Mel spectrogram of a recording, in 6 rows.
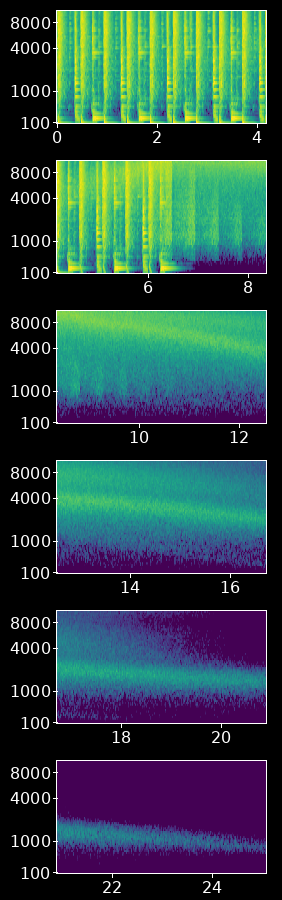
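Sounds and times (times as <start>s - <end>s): echoing beat: 0.0s - 6.8s
white-noise sweep: 0.0s - 25.0s.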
